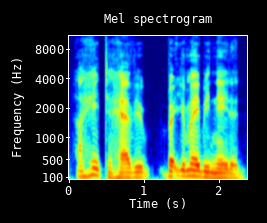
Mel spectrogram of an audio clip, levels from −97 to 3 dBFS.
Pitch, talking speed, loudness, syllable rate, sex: 110 Hz, 250 wpm, -17 LUFS, 5.4 syllables/s, male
